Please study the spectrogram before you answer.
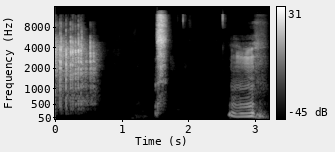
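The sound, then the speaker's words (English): Dice are rolled to decide who goes first, clattering and rattling across a hard surface, followed by a couple of sharp clicks as they settle, then a short voiced exclamation closes it out. “I just rolled mine. 14. You can roll yours. Natural 1.”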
